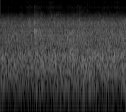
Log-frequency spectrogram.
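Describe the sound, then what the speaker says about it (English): Heavy rain falls on a backyard pond, a dense, even hiss of drops pattering on the water that stays steady and close throughout. "just now I'm just gonna let the rain fill it up."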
